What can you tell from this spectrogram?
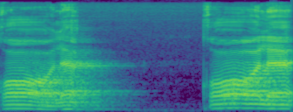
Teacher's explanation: സ്വരഭാരത്തോടെ ഉച്ചരിക്കുക. ഖാഫിനും അതിൻ്റെ ദീർഘാക്ഷരമായ അലിഫിനും തഫ്ഖീം ഉണ്ടായിരിക്കുന്നതാണ്.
